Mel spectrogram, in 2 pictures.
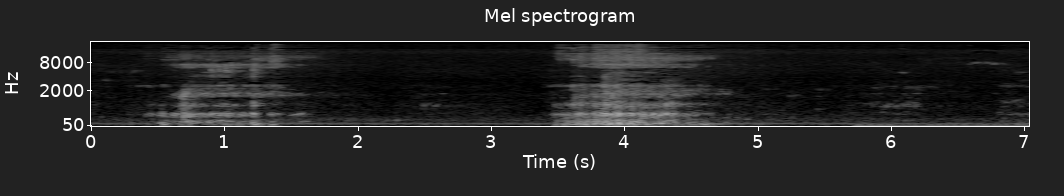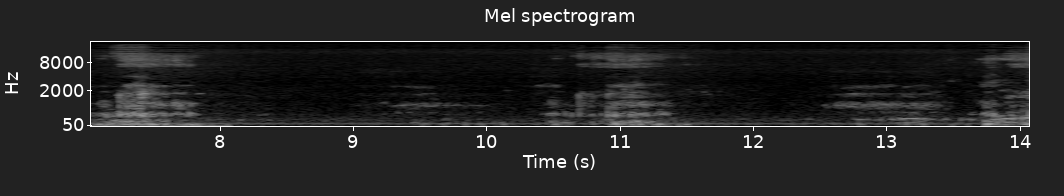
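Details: A sleeping Chinese woman snoring: loud rasping snores roughly every three to four seconds, about 17 breaths a minute, with a low hum behind them.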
